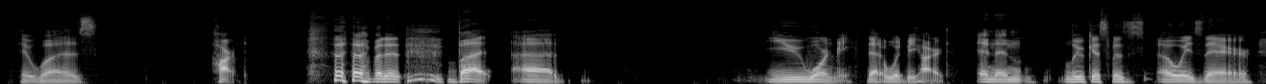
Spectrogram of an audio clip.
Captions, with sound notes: it was hard. (laughs) But you warned me that it would be hard. And then Lucas was always there.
